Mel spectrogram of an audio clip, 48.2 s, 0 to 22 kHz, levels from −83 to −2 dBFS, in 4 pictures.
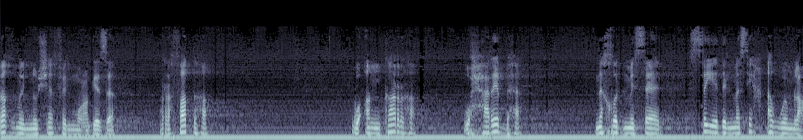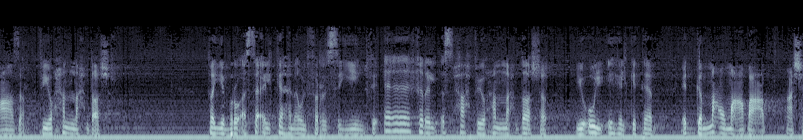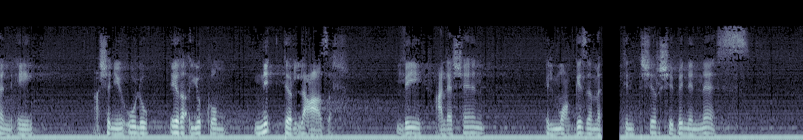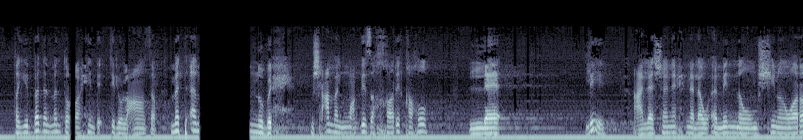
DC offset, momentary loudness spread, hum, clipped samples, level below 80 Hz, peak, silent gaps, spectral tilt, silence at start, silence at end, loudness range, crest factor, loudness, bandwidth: under 0.1%; 11 LU; 50 Hz at -30 dBFS; under 0.1%; -28 dBFS; -2 dBFS; 33.15-33.37 s, 37.21-37.25 s, 39.15-39.86 s; -5.5 dB/octave; 0 s; 0 s; 4 LU; 20 dB; -24 LUFS; 11.5 kHz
